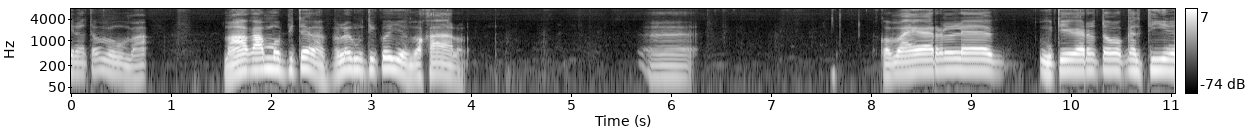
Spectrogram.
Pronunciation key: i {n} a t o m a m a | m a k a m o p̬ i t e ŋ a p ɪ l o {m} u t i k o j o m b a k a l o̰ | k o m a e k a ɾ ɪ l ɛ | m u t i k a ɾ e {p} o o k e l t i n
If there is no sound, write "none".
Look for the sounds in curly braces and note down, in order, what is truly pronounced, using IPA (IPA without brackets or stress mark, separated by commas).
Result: n, m, t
